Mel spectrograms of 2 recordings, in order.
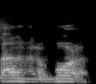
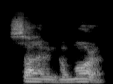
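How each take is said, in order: First: The name has a different, non-English pronunciation. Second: The name has its common English pronunciation. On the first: This is how the speaker's community says it. "It's, it's Sodom and Gomorrah" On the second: This is the form the speaker's community avoids. "we don't really use Sodom and Gomorrah"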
